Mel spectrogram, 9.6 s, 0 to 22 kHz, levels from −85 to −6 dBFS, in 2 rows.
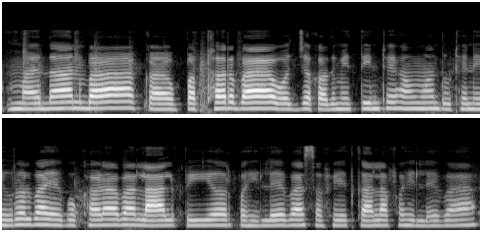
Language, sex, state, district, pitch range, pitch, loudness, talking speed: Bhojpuri, female, Uttar Pradesh, Ghazipur, 185-205 Hz, 190 Hz, -18 LUFS, 165 wpm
